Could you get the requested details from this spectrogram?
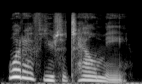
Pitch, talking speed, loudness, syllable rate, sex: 200 Hz, 250 wpm, -16 LUFS, 5.0 syllables/s, female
